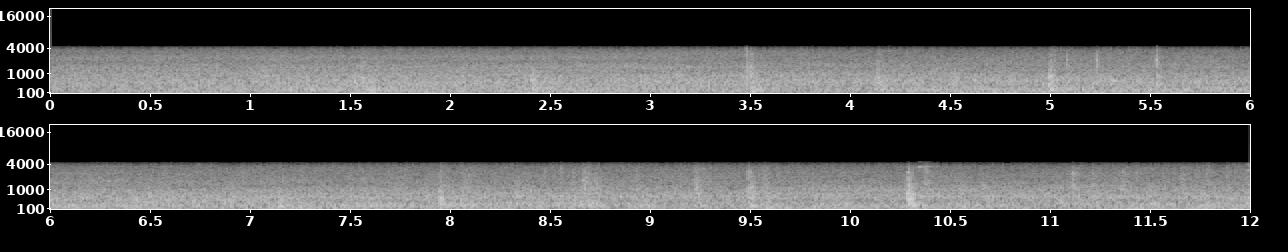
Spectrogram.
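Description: Durango & Silverton narrow-gauge train rolling along the track, a steady rumble with a few faint sharp clicks of wheels on the rails.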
